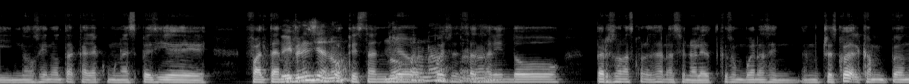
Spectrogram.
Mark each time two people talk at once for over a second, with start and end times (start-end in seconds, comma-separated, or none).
2.8-5.0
